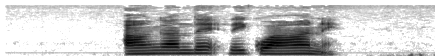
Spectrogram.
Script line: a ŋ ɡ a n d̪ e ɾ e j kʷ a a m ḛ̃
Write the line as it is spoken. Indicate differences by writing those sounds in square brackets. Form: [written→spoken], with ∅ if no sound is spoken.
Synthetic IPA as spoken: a ŋ ɡ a n d̪ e ɾ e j kʷ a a [m→n] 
